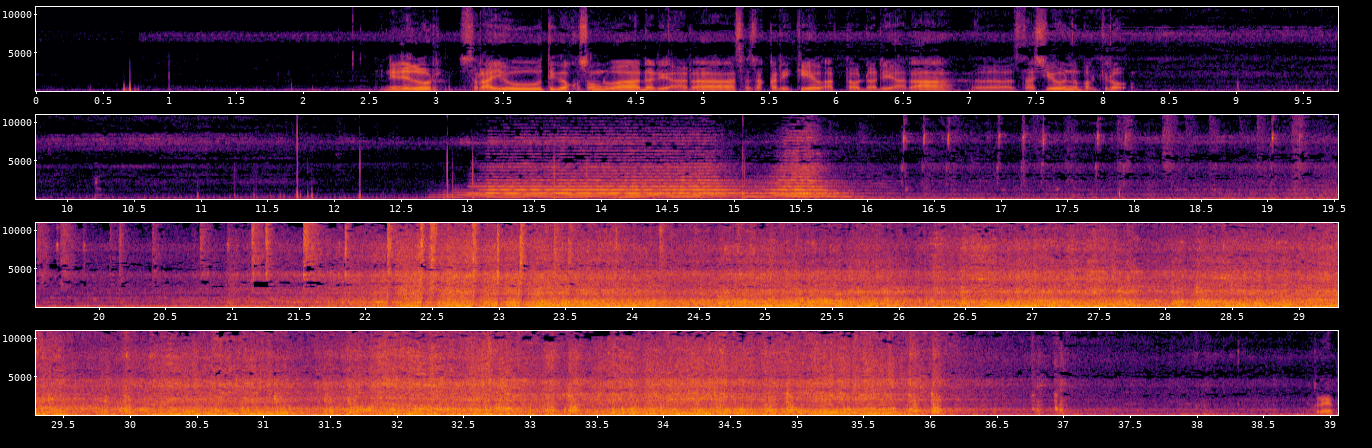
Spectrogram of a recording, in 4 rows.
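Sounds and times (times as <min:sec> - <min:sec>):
train wheels clattering over rails: 0:16.2 - 0:38.8.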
